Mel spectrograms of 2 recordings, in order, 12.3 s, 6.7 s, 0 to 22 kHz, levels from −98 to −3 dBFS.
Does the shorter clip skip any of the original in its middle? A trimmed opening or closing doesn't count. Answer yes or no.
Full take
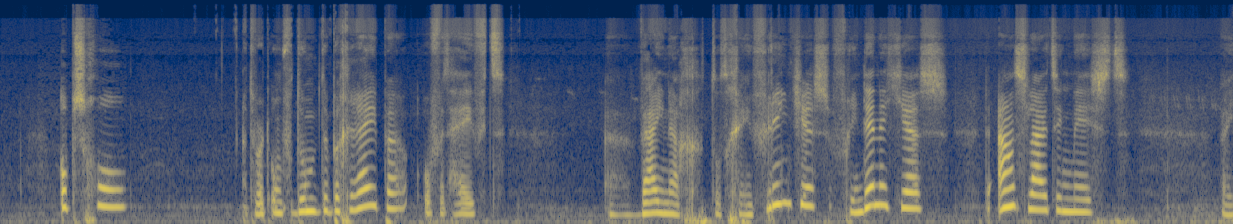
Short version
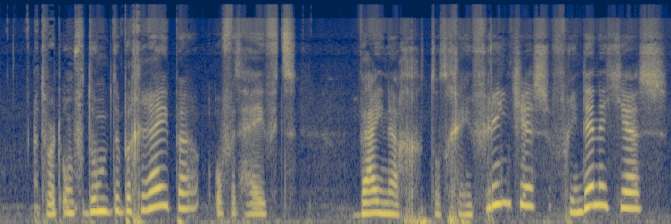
yes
